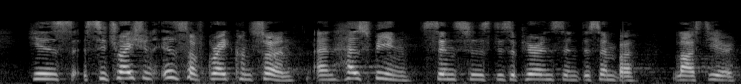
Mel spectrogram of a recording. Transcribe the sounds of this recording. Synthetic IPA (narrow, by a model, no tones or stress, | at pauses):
hɪz̥sɪt͡ʃʰueɪʃɨ̃nɪzʌvɡɹeɪt̚kʰə̃nsɜ̃˞nʔɨ̃næzbĩnsɪ̃nshɪzdɪsəpʰɪɹɨ̃nsɪ̃ndɪsɛ̃mbə˞ | læst̚ji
